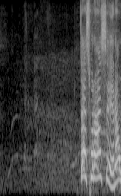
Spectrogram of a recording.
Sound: audience laughs

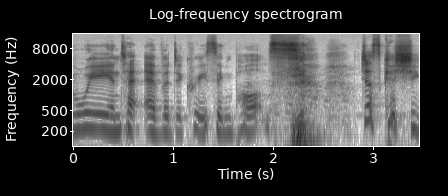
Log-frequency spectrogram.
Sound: laughs

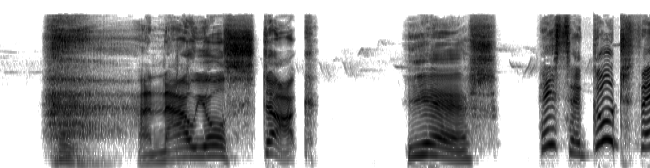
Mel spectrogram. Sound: sigh

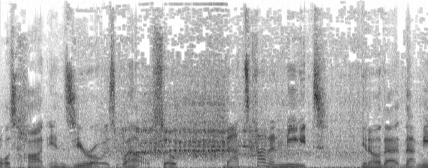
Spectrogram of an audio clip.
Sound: bike rattling

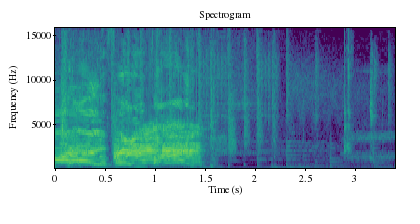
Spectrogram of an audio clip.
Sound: grumbles

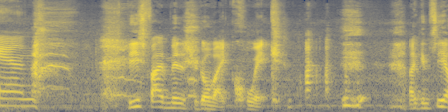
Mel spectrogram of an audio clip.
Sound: both laughing; laughs

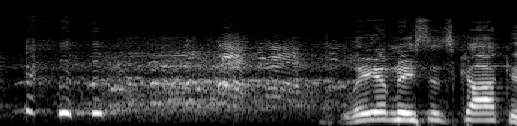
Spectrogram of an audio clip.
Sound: laughter

